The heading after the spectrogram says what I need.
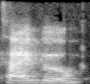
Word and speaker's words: Daegu: It's pronounced kind of like Daegu, is how I like listened to two different videos. So that's how they said it. It's like Daegu.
